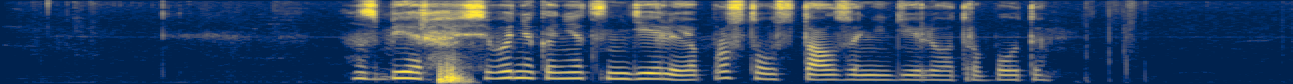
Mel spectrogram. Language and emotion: Russian, sad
